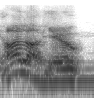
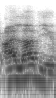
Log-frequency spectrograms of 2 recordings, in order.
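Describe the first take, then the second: First: "I love you" slow and flat, dragged out, not meant; drawn-out "I love you" that rings false; insincere I love you. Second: Said in the usual way. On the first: Shown as a demonstration. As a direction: say "I love you" slowly and lifelessly. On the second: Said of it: "but you say".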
